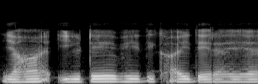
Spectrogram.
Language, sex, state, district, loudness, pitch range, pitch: Hindi, male, Jharkhand, Ranchi, -15 LUFS, 120-130 Hz, 125 Hz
